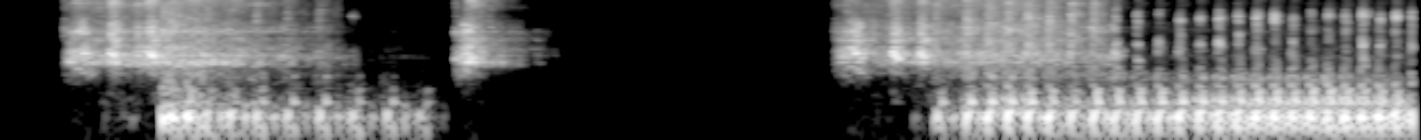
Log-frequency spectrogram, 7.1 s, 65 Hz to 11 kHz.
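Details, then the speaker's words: 23-year-old neglected Honda Shadow V-twin after a carb rebuild with a jet kit and used stock air filter, pilot screw 3 turns out. Lumpy idle with a missing beat, running only on the rear cylinder; front cylinder's plugs probably loaded up. Sags, then picks up at the transition holes. "Plugs in that front cylinder are probably loaded up right now. Still only idling on the rear cylinder."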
